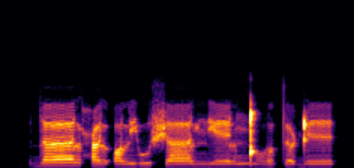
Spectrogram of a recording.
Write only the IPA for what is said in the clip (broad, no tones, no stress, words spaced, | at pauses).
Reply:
dɜːlħœl ʔɔljuʃɜːl nʲeːlŋ͡ǃɔ̤ltɵ ɖɪ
